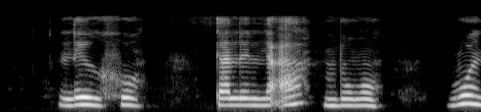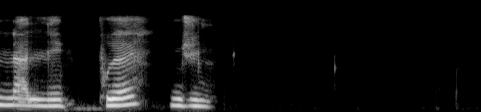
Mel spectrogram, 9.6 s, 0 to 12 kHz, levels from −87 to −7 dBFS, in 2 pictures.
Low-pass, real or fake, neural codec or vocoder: 7.2 kHz; fake; codec, 16 kHz, 4 kbps, X-Codec, HuBERT features, trained on general audio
